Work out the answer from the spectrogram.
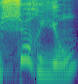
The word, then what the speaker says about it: serions: Nous serions, final S not pronounced.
